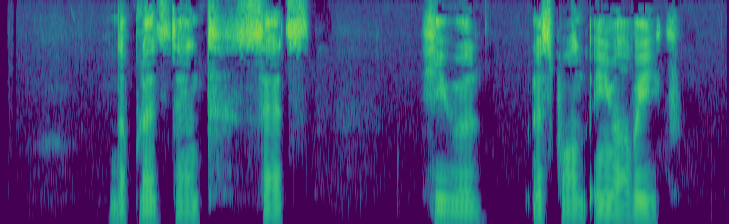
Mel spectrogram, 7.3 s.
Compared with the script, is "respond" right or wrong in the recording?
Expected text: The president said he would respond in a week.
right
